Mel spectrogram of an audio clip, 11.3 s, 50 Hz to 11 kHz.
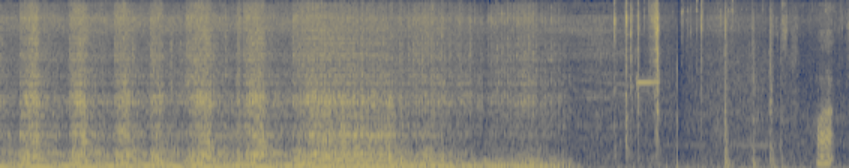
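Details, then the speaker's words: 1991 Mitsubishi Galant VR-4, custom turbo, E85 tuned, speed density, first start after installing semi-built AWD transmission, intercooler piping not yet fitted: lumpy idle surging about four times a second before cutting out; rough idle, missing intercooler piping suspected. "I think I'm going to put that intercooler piping on so I could get it to idle I think that's why the idols off"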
